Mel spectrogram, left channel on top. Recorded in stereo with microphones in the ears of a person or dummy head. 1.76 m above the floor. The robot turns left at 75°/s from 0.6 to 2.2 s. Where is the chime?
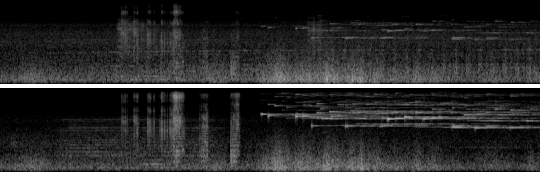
75° right (ahead or behind).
